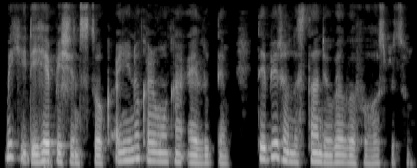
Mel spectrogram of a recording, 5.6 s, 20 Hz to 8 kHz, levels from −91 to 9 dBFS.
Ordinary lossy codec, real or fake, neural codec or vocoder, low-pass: none; real; none; 7.2 kHz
